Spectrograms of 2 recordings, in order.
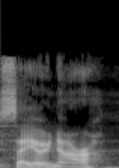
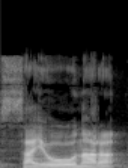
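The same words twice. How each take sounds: First: The O sound in the middle is short. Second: The O sound in the middle is long. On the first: The speaker calls it wrong. "stay away from that um, stereotypical, you know, sayonara version" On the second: The speaker calls it right. "It's a long O sound here"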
